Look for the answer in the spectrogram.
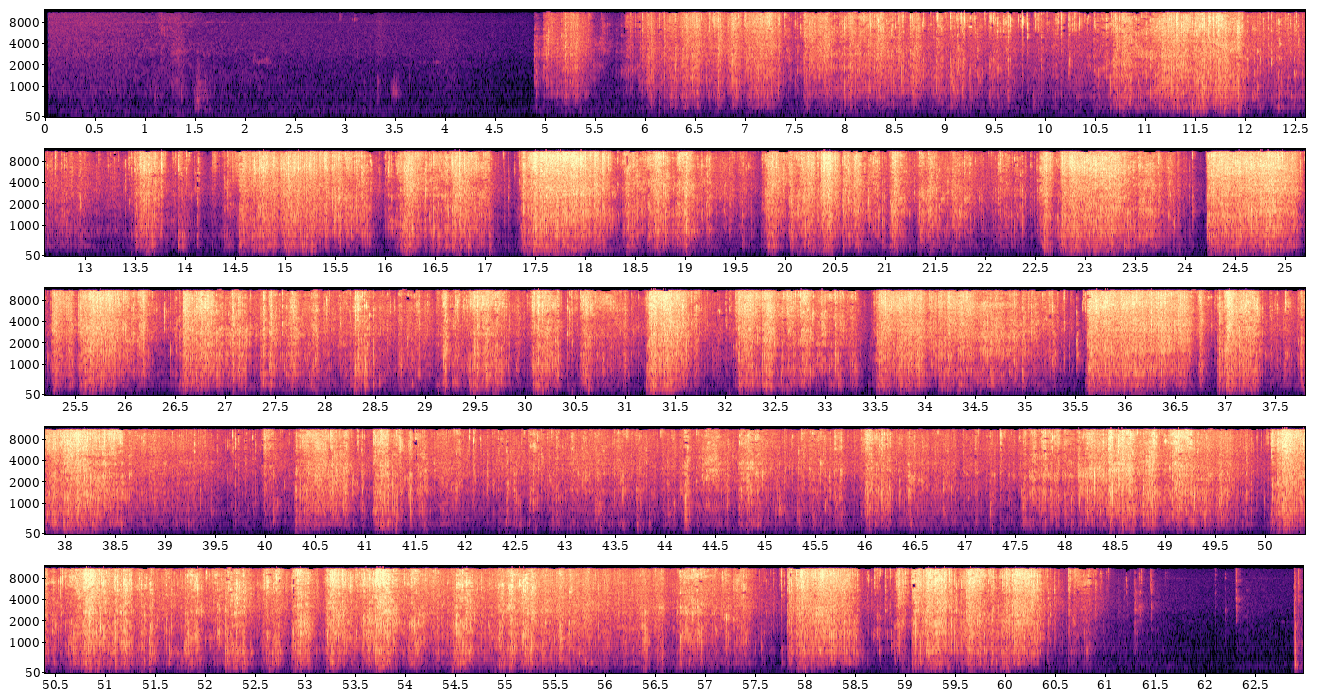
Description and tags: The sounds of the wrapping paper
